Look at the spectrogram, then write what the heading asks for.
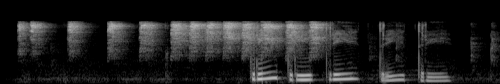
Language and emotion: Russian, neutral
